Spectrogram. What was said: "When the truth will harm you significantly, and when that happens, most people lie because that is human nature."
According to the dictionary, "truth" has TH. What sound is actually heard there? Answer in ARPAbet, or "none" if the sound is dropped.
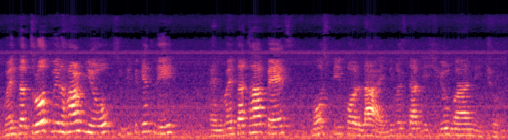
T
